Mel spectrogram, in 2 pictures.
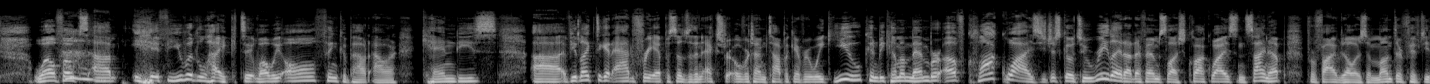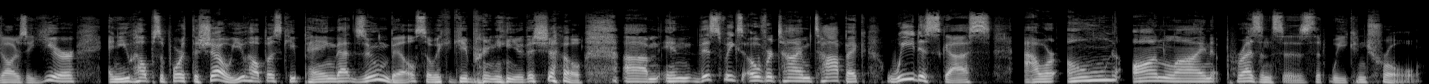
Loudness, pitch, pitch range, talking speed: -20 LUFS, 140 Hz, 120-160 Hz, 195 wpm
